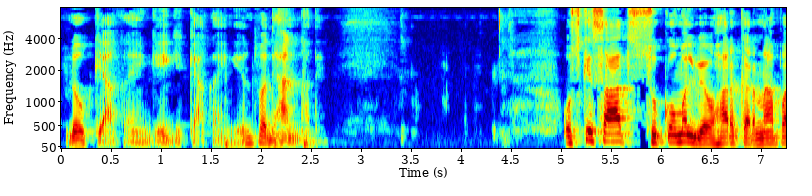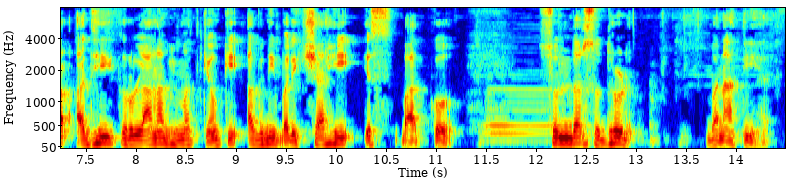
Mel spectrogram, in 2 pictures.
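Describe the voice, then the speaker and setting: A man telling a story reflectively in a didactic way, with measured delivery and deliberate pauses. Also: on the low side, expressive. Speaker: storyteller and speaker. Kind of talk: reflective storytelling, reciting a letter from memory with asides.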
